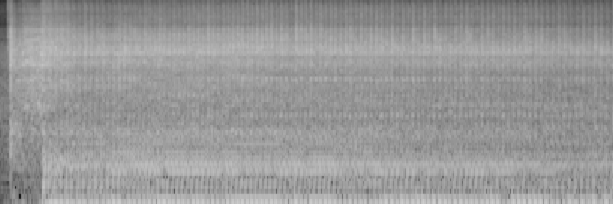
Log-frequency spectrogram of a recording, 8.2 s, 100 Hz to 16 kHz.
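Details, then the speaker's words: Yamaha Grizzly 600 ATV after carb work, with an earlier bad Bendix; the engine had previously been apart: it cranks, catches and settles into an even thumping cold idle of about 70 beats a minute, with a dull knock from deep inside the engine, cause unknown. "The only thing that's bad is it's got that damn, it's got a noise down in the engine."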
